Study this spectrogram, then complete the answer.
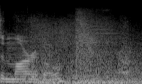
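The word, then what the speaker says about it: Simargl: So Smargl is pronounced Samargl.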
